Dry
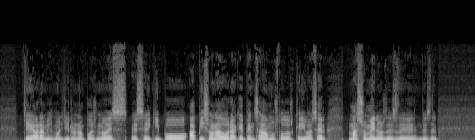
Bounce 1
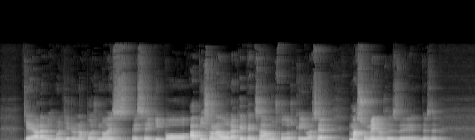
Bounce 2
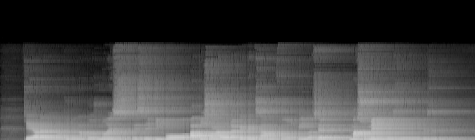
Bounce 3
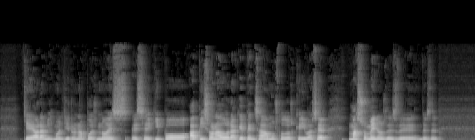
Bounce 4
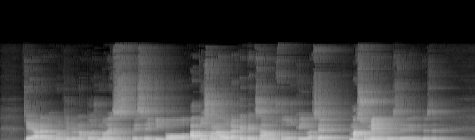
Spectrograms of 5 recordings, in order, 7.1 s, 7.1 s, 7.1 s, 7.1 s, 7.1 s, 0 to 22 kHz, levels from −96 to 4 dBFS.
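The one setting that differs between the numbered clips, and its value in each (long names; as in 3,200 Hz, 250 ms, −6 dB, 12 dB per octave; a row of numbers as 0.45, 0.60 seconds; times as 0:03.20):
peak hold with a decay on every bin, RT60: 0.69, 3.1, 0.32, 1.48 seconds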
